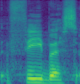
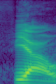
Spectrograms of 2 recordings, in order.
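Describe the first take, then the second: First: It sounds like 'Phoebus', with a b sound. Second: It sounds like 'fee-ow-us', with no b sound. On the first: The speaker calls it wrong. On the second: The speaker calls it right.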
